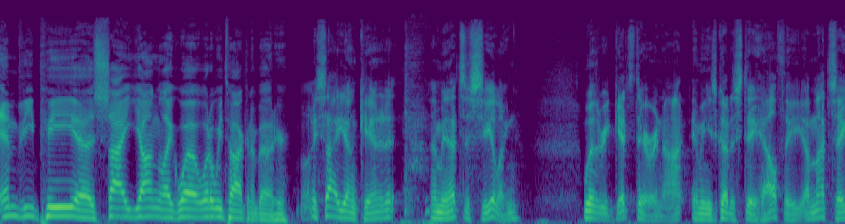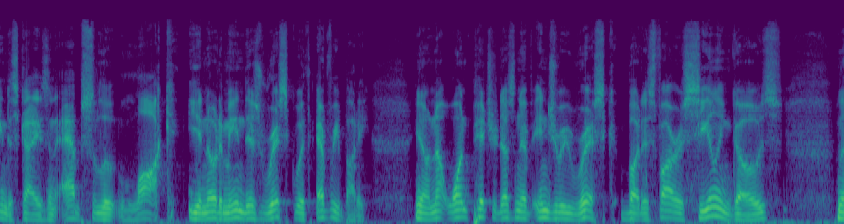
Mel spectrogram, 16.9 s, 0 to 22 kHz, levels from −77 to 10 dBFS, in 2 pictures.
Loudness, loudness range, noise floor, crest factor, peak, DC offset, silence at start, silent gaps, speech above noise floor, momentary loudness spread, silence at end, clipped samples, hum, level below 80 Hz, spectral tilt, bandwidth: -20 LUFS; 4 LU; -44 dBFS; 14 dB; -6 dBFS; under 0.1%; 0 s; none; 24 dB; 8 LU; 0 s; under 0.1%; none; -42 dBFS; -5.5 dB/octave; 16 kHz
